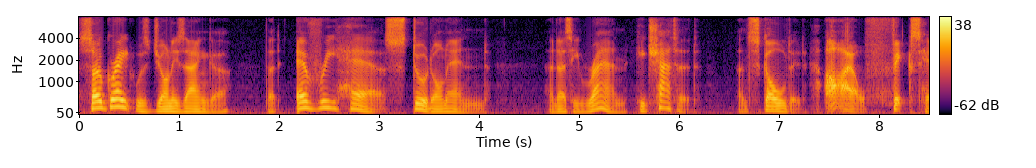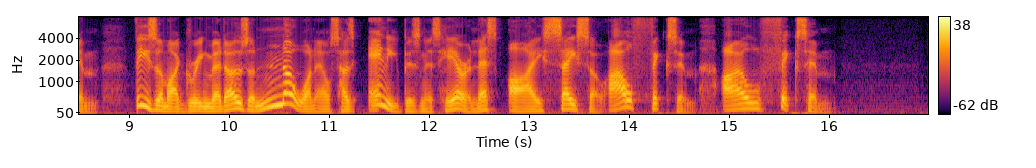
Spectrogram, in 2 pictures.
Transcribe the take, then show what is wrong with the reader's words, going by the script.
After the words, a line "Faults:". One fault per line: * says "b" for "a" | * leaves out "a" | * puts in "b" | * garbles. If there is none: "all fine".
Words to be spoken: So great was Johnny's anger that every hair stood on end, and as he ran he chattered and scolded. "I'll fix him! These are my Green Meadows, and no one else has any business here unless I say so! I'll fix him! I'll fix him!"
So great was Johnny's anger that every hair stood on end, and as he ran he chattered and scolded. "I'll fix him! These are my Green Meadows, and no one else has any business here unless I say so! I'll fix him! I'll fix him!"
Faults:
all fine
